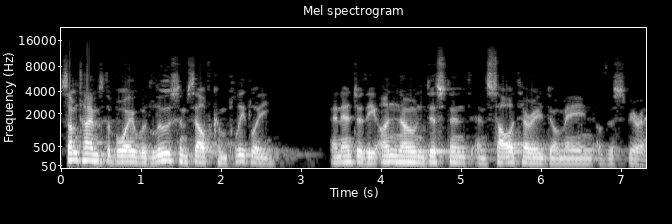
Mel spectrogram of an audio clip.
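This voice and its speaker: Recorded with audible room echo, a man with an American accent speaks with ordinary pitch variation. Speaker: professor of divinity, Jesuit priest. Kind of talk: lecture.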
